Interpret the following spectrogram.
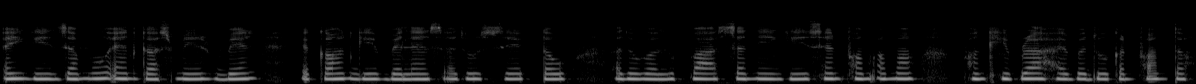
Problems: background sounds at intervals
